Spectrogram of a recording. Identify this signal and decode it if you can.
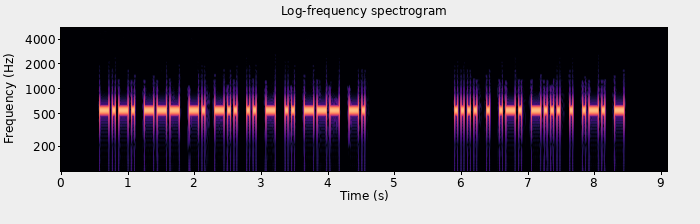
Morse code, heard as a keyed tone, about 25 wpm, 550 Hz. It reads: CONDITION HERBERT
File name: Ultimate Word List / 25WPM Ultimate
